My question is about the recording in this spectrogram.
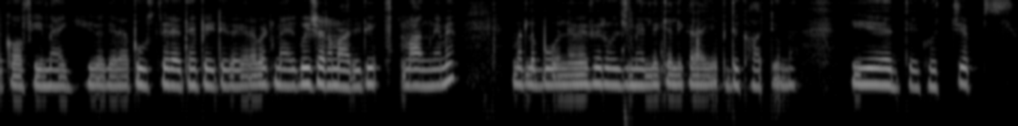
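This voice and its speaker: A young woman narrating a casual vlog voice-over in a soft, hushed, chatty way. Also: mid-range voice, gravelly. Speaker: vlogger.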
